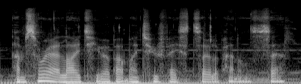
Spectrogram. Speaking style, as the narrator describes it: Minnie said

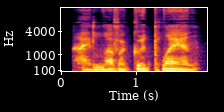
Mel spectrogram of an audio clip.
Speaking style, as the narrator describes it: murmured

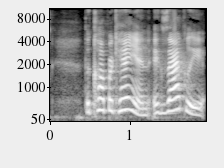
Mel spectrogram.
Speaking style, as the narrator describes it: I exclaimed

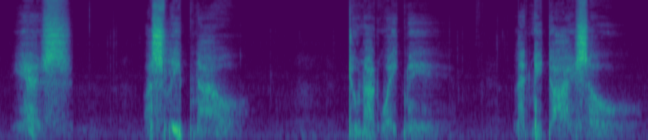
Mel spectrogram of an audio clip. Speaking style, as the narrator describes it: The lips moved sluggishly, and from between them, in a barely audible whisper, issued the words

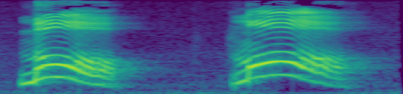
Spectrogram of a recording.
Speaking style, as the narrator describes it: he cried

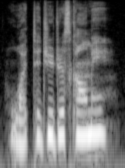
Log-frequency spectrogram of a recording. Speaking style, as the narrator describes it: she said in a quiet voice, her heart starting to pound

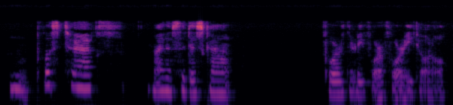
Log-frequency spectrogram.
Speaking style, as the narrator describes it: he quietly mumbles

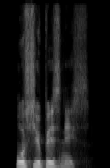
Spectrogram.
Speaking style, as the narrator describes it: grunted one of the guards

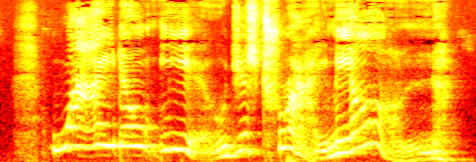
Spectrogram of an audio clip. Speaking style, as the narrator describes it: croaked the skull

